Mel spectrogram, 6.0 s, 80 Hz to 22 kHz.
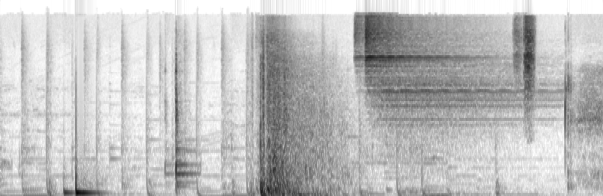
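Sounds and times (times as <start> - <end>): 
assorted percussion hits and drum samples: 0.5 - 6.0
noisy crash-like swell: 2.7 - 5.7
bright shimmering tones: 3.6 - 6.0.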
